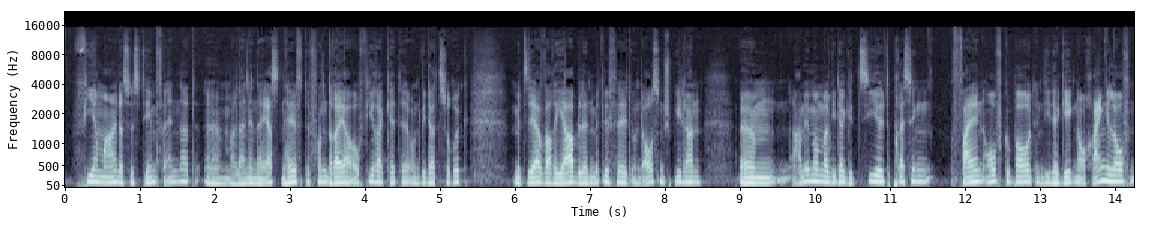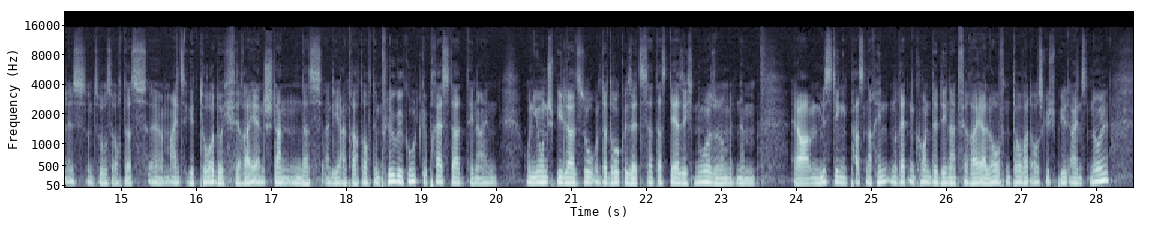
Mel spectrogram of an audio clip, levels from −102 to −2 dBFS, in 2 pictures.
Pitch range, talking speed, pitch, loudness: 110-125 Hz, 185 wpm, 120 Hz, -19 LUFS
